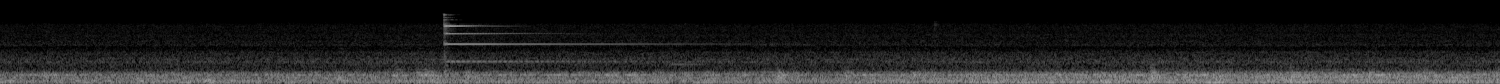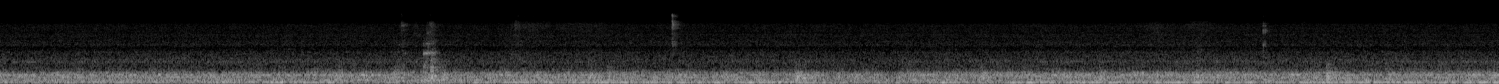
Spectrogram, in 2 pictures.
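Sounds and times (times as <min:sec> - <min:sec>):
electric train running rumble: 0:00.0 - 0:29.9.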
